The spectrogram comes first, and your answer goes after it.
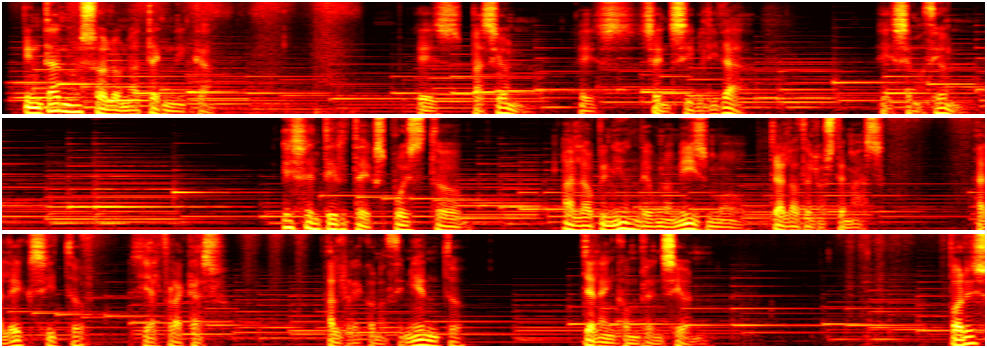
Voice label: male spanish documentary comercial

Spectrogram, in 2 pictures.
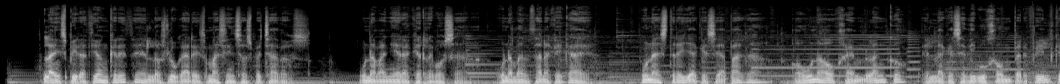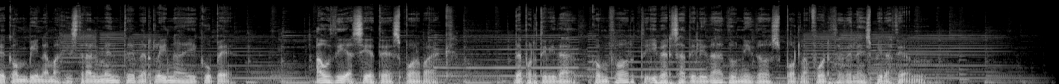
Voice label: male spanish tv comercial; ideasonora

